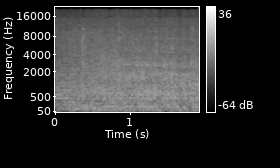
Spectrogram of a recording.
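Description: Tugboats at the Port of Rotterdam straining at full power while towing a heavy square platform, their engines a steady, dense low rumble mixed with wind and water noise, continuous with no talk.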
